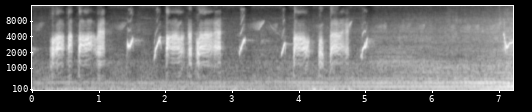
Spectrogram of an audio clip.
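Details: Agitated long-tailed shrike singing: harsh, broadband rasping bursts mixed with short, sharply rising whistled notes, delivered in quick runs over the first five seconds, then mostly quiet with a faint steady low hum.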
